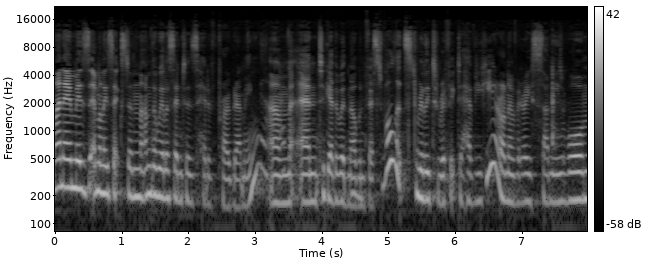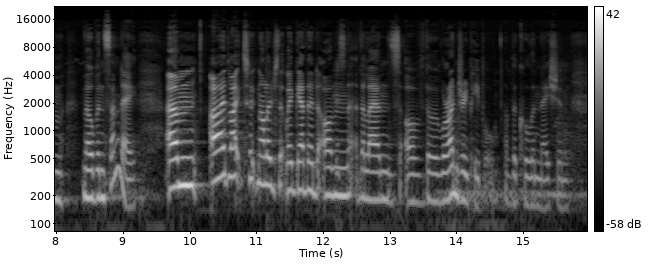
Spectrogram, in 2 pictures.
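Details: Adult woman; normal speech.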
